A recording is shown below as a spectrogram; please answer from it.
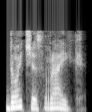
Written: Deutsches Reich

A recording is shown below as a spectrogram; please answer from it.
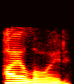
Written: hyaloid

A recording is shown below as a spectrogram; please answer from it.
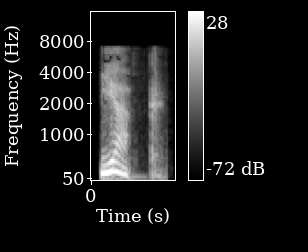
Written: yuck

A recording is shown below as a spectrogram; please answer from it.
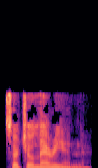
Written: sertularian

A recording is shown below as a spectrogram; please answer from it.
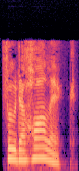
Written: foodaholic

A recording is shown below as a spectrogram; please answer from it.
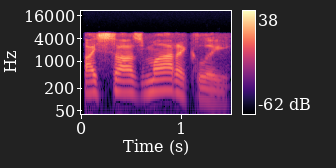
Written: isosmotically

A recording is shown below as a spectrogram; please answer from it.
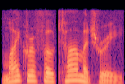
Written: microphotometry

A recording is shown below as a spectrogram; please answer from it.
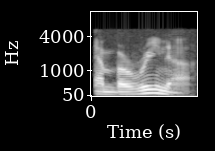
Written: amberina

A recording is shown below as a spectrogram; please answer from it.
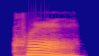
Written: craw

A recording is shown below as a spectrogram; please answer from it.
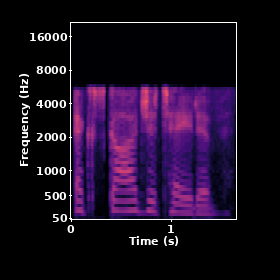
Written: excogitative

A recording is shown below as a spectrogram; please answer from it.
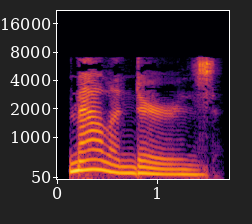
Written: mallenders

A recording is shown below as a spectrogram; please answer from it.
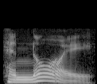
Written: Hanoi

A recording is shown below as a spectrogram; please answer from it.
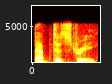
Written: baptistry

